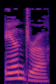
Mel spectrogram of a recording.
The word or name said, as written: andra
